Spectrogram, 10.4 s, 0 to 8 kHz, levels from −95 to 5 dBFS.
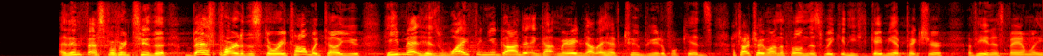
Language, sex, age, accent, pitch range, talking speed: English, male, 40-59, American, 160-230 Hz, 285 wpm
